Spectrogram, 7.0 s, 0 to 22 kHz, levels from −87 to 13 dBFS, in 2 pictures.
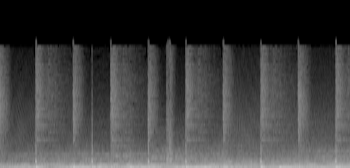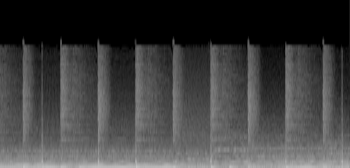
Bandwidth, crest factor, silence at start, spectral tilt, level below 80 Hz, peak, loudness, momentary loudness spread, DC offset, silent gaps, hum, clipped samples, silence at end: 17 kHz; 14 dB; 0 s; -6 dB/octave; -24 dBFS; -2 dBFS; -18 LUFS; 4 LU; under 0.1%; none; none; under 0.1%; 0 s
